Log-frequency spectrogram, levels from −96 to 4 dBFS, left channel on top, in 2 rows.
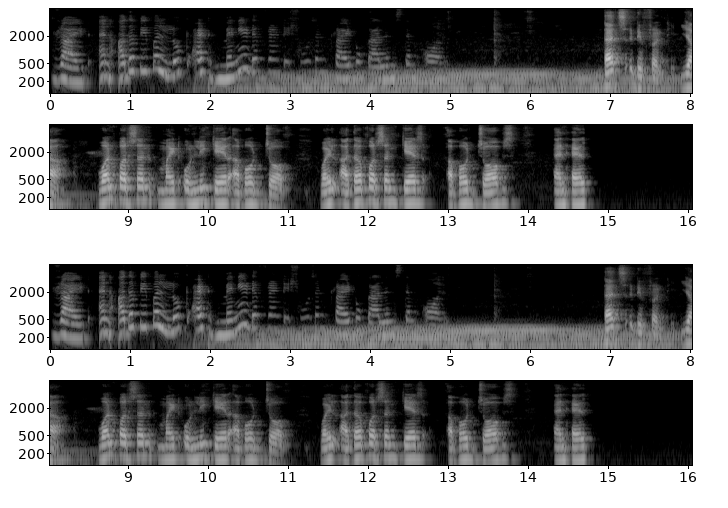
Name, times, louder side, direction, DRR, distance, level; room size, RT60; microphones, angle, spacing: voice 1, 0.0-5.0, right 1 dB, 20° right, 1.0 m, -44 dB
sound 1, 1.7-8.7, right 1 dB, 70° right, 1.5 m, -43 dB
voice 2, 6.8-8.2 8.6-11.0 11.4-12.7 13.0-13.8 14.3-14.7, left 5 dB, 35° left, 0.4 m, -33 dB
7.2 x 4.6 x 4.2 m
head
